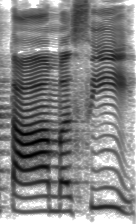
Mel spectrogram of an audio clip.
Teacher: सी की मात्रा बड़ी लंबा खींचना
